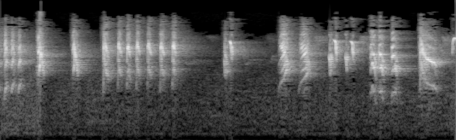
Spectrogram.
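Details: Cendet, the long-tailed shrike, here called fierce with a rich voice: clusters of quick, high scratchy chirps broken by short pauses, with bright whistled notes near the end.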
